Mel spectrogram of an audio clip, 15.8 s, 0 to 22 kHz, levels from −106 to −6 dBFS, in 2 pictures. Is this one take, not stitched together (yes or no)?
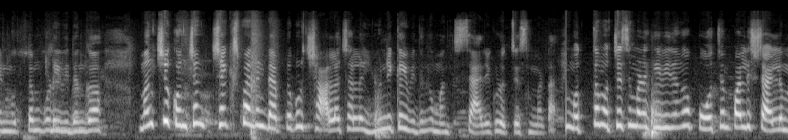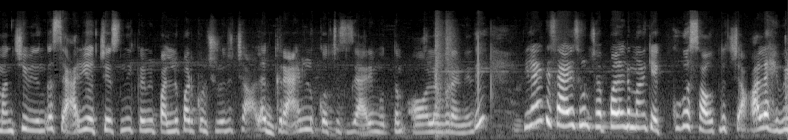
no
